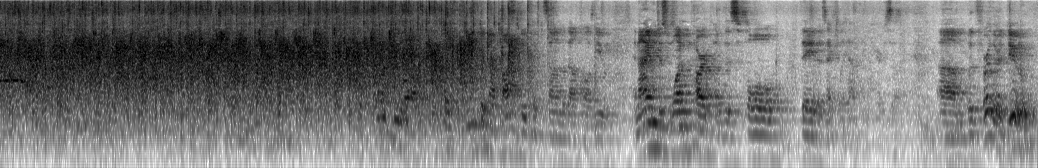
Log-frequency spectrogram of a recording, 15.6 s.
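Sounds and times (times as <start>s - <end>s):
audience applause: 0.0s - 8.4s
speech: 9.7s - 13.5s, 14.1s - 15.5s.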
